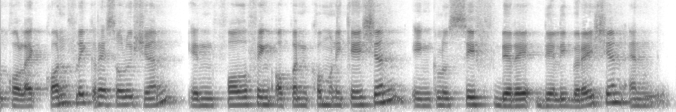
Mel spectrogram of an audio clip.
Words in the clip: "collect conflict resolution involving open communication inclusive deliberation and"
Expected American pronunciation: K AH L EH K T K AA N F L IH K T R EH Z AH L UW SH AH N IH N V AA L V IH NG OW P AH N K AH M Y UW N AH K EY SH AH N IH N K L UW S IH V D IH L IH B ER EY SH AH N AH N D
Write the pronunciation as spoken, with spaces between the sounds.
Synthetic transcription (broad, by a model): K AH L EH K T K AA N F L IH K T R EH S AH L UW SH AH N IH N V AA L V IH NG OW P AH N K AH M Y UW N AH K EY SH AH N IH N K L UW S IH F D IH L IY B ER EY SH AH N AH N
